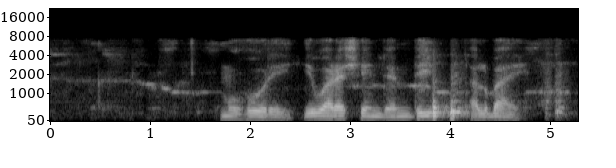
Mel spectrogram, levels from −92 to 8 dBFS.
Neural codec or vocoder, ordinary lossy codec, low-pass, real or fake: codec, 16 kHz in and 24 kHz out, 1 kbps, XY-Tokenizer; Opus, 32 kbps; 7.2 kHz; fake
